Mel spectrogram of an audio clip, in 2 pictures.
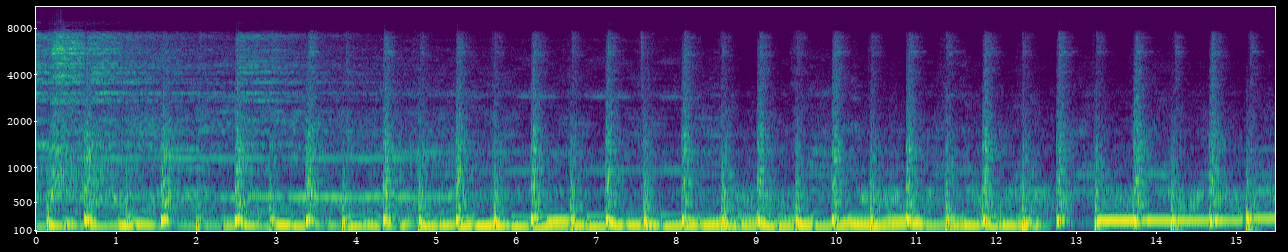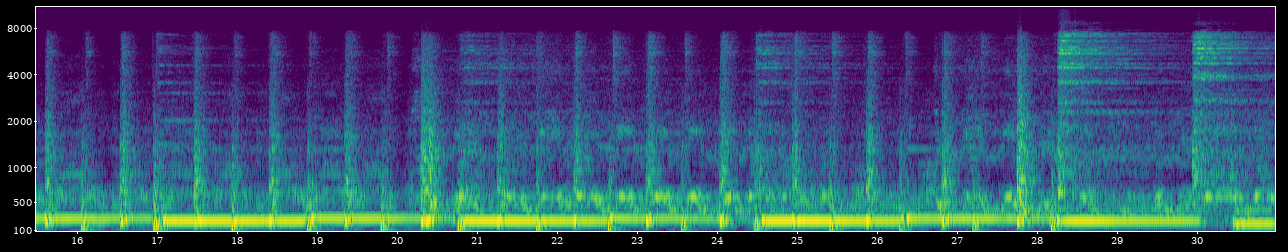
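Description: Instrumental band music: a drum kit plays a steady beat with bass drum over guitar and a low held note. About halfway through, the low part switches to a line stepping back and forth between two higher notes, and a cymbal crash comes near the end.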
